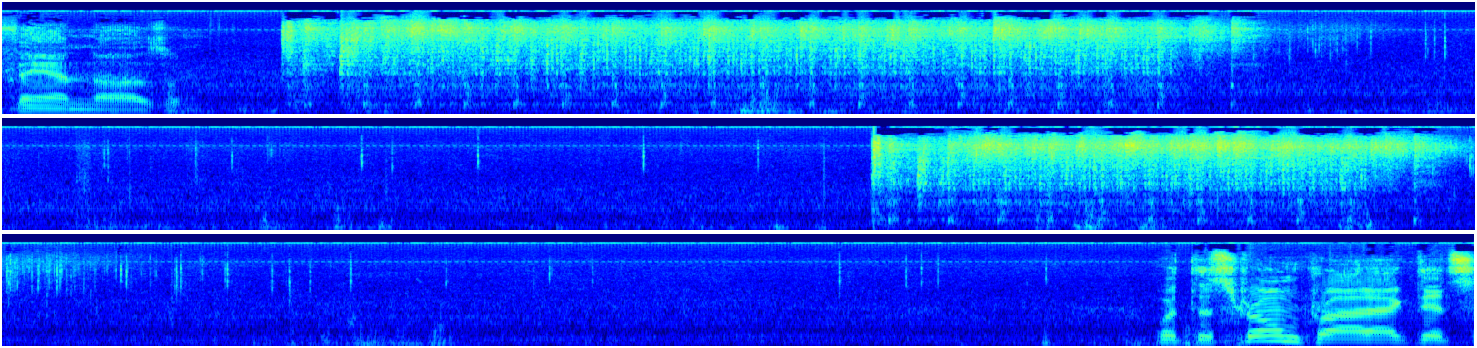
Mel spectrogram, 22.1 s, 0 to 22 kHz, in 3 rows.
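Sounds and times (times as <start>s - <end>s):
foam sprayer hissing: 1.4s - 6.4s, 11.7s - 14.8s.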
